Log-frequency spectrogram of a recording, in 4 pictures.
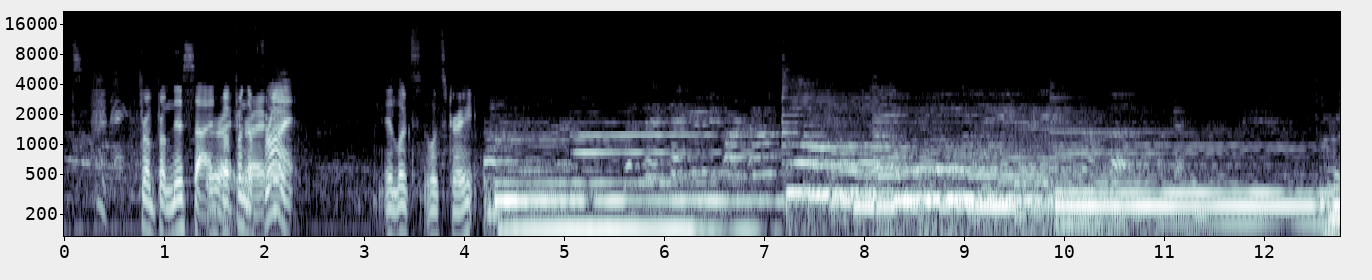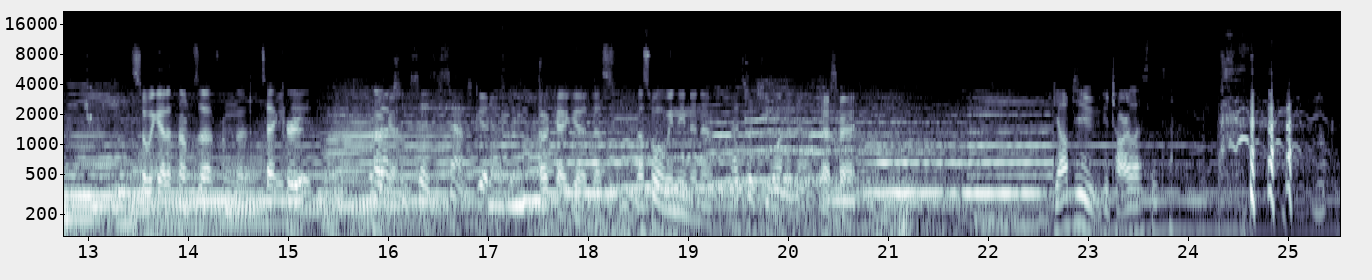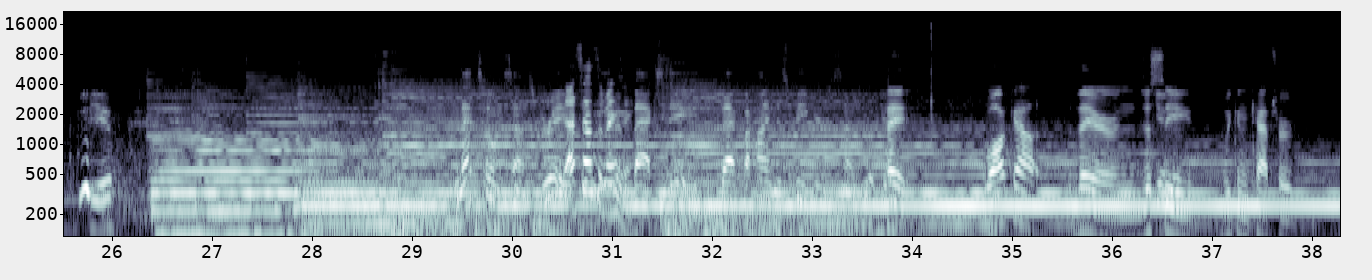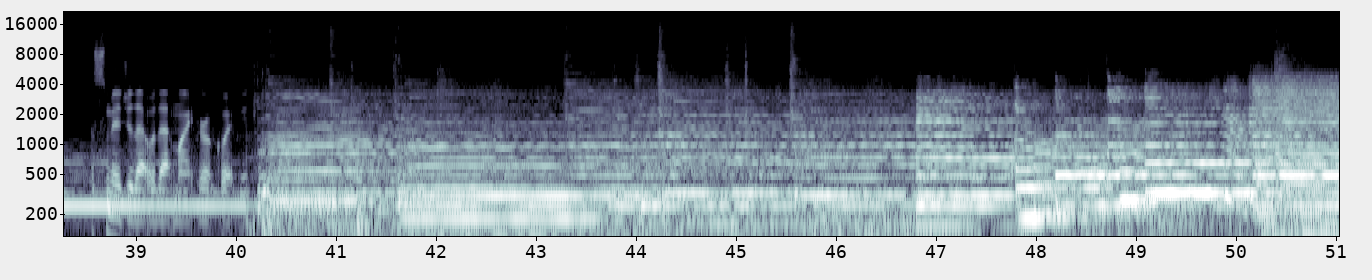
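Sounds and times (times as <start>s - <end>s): electric guitar chords through amp: 4.2s - 24.9s, 26.4s - 51.0s.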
